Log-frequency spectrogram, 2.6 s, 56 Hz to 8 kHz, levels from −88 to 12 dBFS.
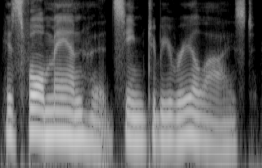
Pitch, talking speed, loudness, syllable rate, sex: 130 Hz, 160 wpm, -18 LUFS, 4.4 syllables/s, female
